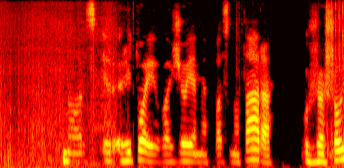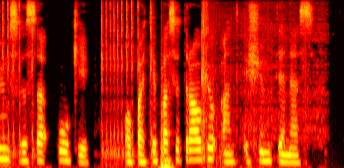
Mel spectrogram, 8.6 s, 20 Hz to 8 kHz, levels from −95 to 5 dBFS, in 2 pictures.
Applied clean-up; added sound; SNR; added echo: classical method spectral subtraction.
